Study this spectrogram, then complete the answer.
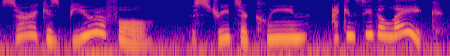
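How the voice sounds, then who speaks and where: A woman playing an excited young tourist, narrating a beginner English lesson with very slow talking in short simple sentences. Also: high-pitched. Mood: calm wonder.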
